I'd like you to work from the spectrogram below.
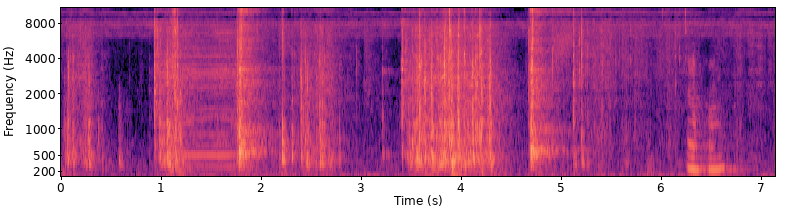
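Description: Electric sewing machine stitching a princess-cut blouse in short bursts of rapid mechanical clatter with pauses between, close by and fairly quiet.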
